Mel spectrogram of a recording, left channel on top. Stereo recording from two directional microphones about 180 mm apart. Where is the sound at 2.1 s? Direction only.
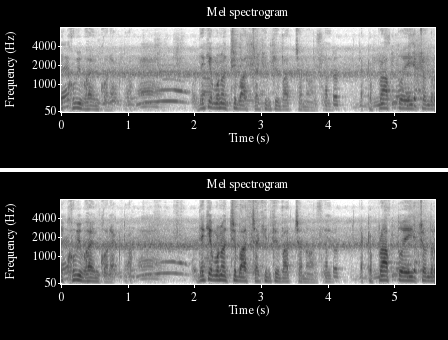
20° right (ahead or behind).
